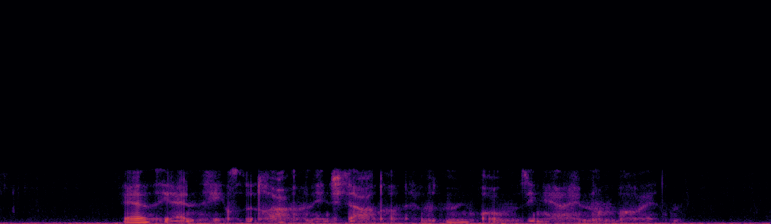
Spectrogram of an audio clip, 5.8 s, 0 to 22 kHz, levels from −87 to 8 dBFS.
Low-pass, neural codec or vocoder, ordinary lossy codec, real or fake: 5.4 kHz; autoencoder, 22.05 kHz, a latent of 192 numbers a frame, VITS, trained on many speakers; Opus, 24 kbps; fake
